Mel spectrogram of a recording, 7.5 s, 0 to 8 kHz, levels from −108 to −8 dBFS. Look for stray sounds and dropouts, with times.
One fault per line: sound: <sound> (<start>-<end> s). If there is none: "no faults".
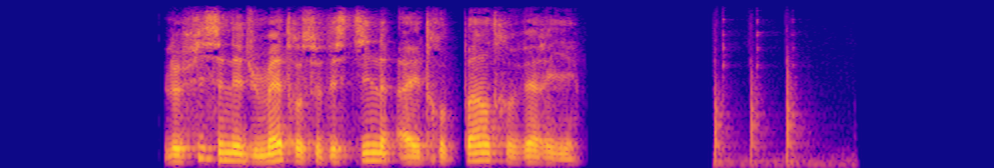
sound: thud (5.3-6.4 s)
